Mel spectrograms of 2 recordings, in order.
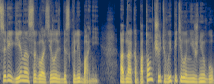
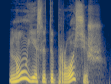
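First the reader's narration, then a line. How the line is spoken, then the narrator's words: Sigh. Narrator (Russian): вздохнула Регина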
